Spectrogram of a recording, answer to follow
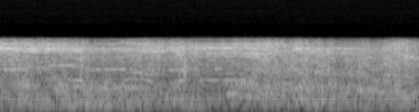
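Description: Steady low rumble of bowling balls rolling down the lanes of a bowling alley.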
